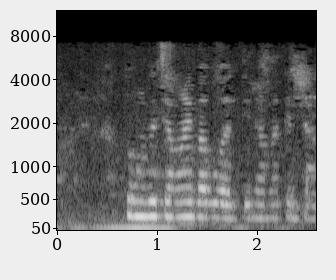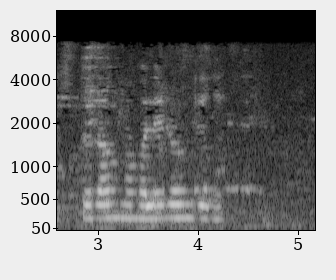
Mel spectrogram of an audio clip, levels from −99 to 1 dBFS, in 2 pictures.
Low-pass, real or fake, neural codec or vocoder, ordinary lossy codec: 7.2 kHz; real; none; AAC, 32 kbps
